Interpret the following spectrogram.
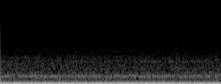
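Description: Ford Bronco idling, heard from inside the cabin as a steady low rumble with a faint hum above it.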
